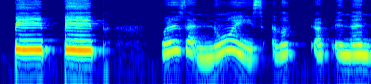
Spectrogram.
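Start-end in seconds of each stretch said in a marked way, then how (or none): 0.1-1.1 high, very loud digital beep; the alarm growing louder. A narrator's reading. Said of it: "It's getting louder".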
